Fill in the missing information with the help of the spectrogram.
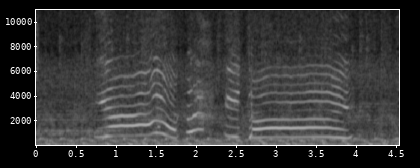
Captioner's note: panicked cry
